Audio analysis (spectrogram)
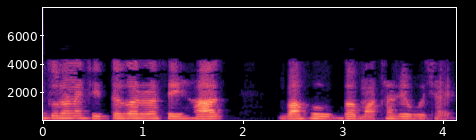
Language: Bangla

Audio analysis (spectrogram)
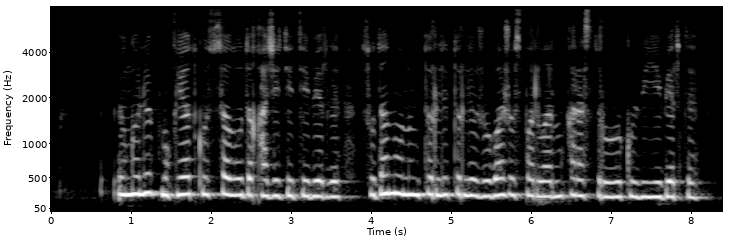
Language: Kazakh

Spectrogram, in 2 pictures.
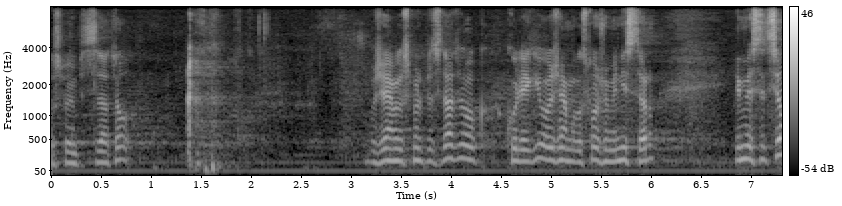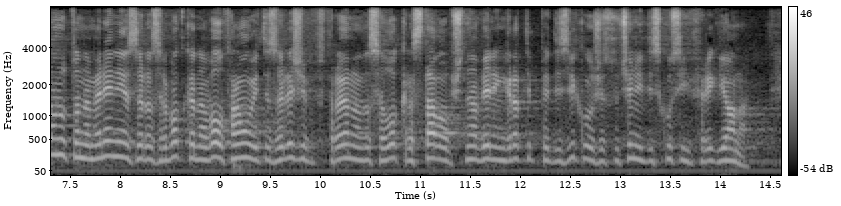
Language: Bulgarian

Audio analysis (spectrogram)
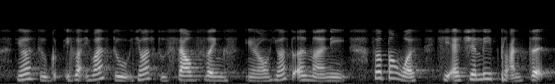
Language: English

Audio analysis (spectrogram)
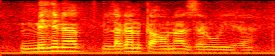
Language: Urdu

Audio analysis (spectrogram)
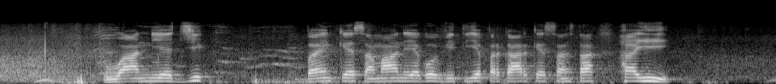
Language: Magahi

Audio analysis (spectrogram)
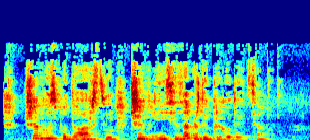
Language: Ukrainian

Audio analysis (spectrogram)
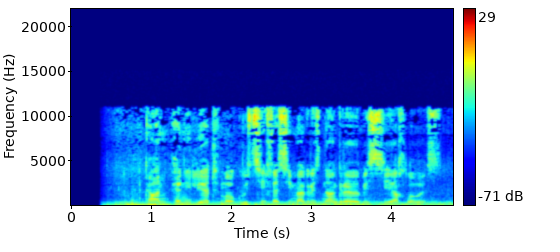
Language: Georgian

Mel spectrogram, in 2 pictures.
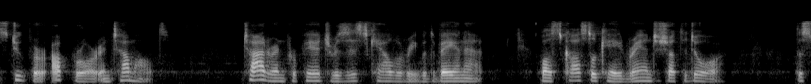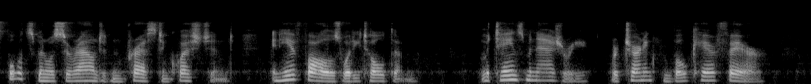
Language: English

